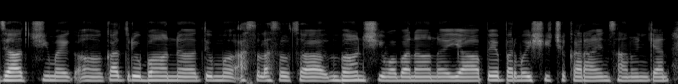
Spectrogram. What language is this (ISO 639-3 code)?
kas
